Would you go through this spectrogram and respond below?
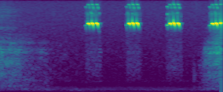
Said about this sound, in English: Give me some crickets.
